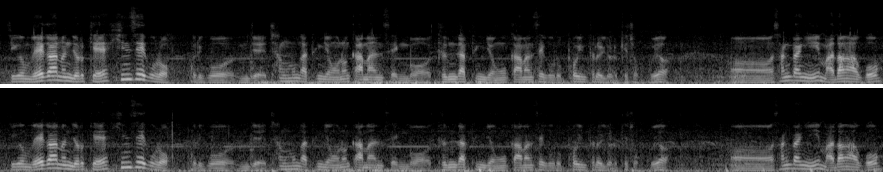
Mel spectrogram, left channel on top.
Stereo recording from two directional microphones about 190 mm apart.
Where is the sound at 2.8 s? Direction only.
15° left (ahead or behind).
